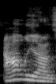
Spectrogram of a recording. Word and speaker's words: Allianz: Dude, it's Allianz Arena. Remember they tried to almost have MetLife Stadium called Allianz Stadium, but there was those, German things that basically they couldn't have, the ties there.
